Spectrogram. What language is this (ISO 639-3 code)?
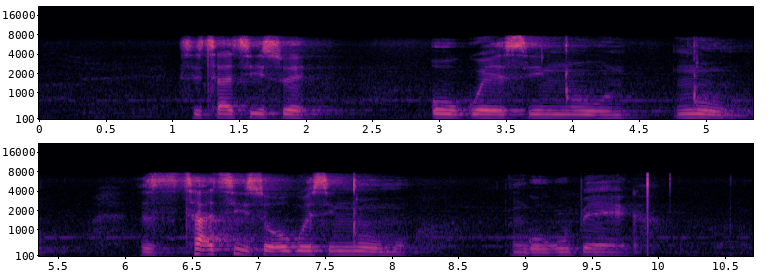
zul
